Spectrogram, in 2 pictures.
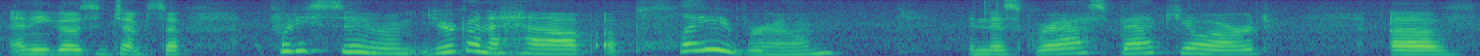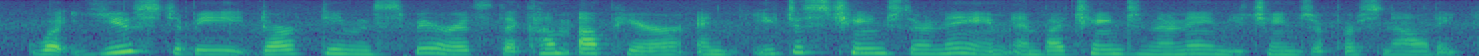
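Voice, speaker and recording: A woman with a mellow, warm tone leads a guided imagery lesson. Her voice sits at a middling pitch, and she speaks gently and unhurriedly, often pausing to ask "okay?". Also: rough recording.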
